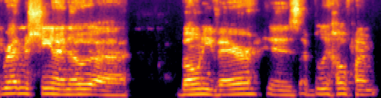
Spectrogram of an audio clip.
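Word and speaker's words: Bon Iver: machine uh big red machine i know uh bony bear is i really hope i'm pronouncing that correctly oh you got it yeah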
